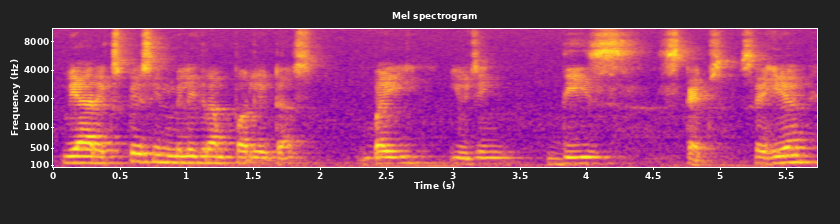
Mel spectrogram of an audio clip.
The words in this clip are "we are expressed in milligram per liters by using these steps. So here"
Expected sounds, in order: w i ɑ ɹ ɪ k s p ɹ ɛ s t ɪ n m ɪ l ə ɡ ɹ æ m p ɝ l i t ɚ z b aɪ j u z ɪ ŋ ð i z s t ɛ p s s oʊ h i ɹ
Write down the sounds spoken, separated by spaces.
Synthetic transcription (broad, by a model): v i ɑ ɹ ɪ k s p ɹ ɛ s t ɪ n m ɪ l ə ɡ ɹ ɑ m p ɝ l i t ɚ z b aɪ j u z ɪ ŋ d i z s t ɛ p s s oʊ h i ɹ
